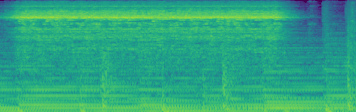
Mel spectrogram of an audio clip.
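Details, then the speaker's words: Simulated tinnitus: a steady high-pitched whistle over a low buzz, illustrating the buzzing or whistling form of tinnitus. "while others here ocean sounds like this and it can also sound like buzzing or whistling like this"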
